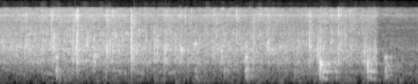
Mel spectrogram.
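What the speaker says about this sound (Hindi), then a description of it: "प्याज को हम गोल्डन ब्राउन करेंगे" Onions sizzle and crackle steadily in a hot pan, with occasional soft stirring scrapes; no voices.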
